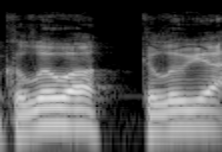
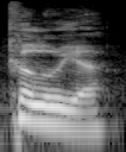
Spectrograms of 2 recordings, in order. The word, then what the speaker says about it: Kaluuya: Film stars Daniel Kaluuya. How do you say his last name? Kaluuya or Kaluuya? Kaluuya, I think.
